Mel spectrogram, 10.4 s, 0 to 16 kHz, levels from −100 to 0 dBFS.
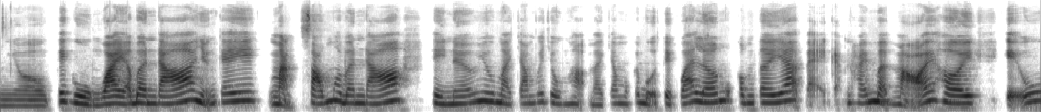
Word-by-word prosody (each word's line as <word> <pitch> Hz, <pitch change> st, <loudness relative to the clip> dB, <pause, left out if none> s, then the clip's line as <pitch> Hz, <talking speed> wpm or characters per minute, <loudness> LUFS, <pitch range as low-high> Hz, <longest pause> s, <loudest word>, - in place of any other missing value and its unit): nh 150 Hz, -1 st, -7 dB
cái 260 Hz, 0 st, +1 dB
guồng 190 Hz, -5 st, +1 dB
quay 200 Hz, +1 st, +7 dB
ở -, -, -1 dB
bên 210 Hz, -2 st, +1 dB
đó, 215 Hz, +8 st, +5 dB
những 220 Hz, -4 st, 0 dB
cái 265 Hz, +3 st, -1 dB, 0.2 s
mặt 190 Hz, -1 st, +2 dB
sống 255 Hz, +8 st, +1 dB
ở 270 Hz, -, 0 dB
bên 215 Hz, -1 st, -2 dB
đó 230 Hz, +9 st, +4 dB, 0.3 s
thì 205 Hz, -4 st, -2 dB
nếu 200 Hz, +4 st, -4 dB
như 270 Hz, -1 st, +1 dB
mà 220 Hz, -5 st, -2 dB
trong 205 Hz, +3 st, -10 dB
cái 245 Hz, 0 st, -10 dB
trường 210 Hz, -4 st, -6 dB
hợp 195 Hz, -, -8 dB
mà 170 Hz, -1 st, -12 dB
trong 205 Hz, 0 st, -11 dB
một 190 Hz, -, -13 dB
cái 230 Hz, -, -10 dB
bữa -, -, -4 dB
tiệc 205 Hz, -, -7 dB
quá 210 Hz, +5 st, -2 dB
lớn 245 Hz, +1 st, 0 dB
của 285 Hz, -, -7 dB
công 215 Hz, -1 st, -5 dB
ty 230 Hz, +1 st, -1 dB
á, 280 Hz, +2 st, +2 dB
bạn -, -, -11 dB
cảm -, -, -15 dB
thấy 215 Hz, +1 st, -7 dB
mệt 255 Hz, -1 st, +3 dB
mỏi, 250 Hz, +9 st, +3 dB
hơi, 215 Hz, -4 st, +1 dB, 0.2 s
kiểu, 425 Hz, -1 st, -1 dB
215 Hz, 235 wpm, -22 LUFS, 200-250 Hz, 0.3 s, quay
